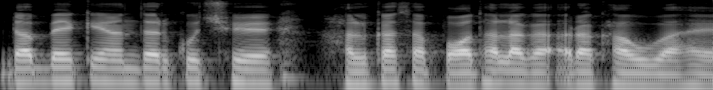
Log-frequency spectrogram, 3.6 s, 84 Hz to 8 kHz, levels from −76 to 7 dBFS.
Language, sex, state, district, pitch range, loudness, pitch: Hindi, male, Jharkhand, Garhwa, 110-130 Hz, -17 LUFS, 120 Hz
